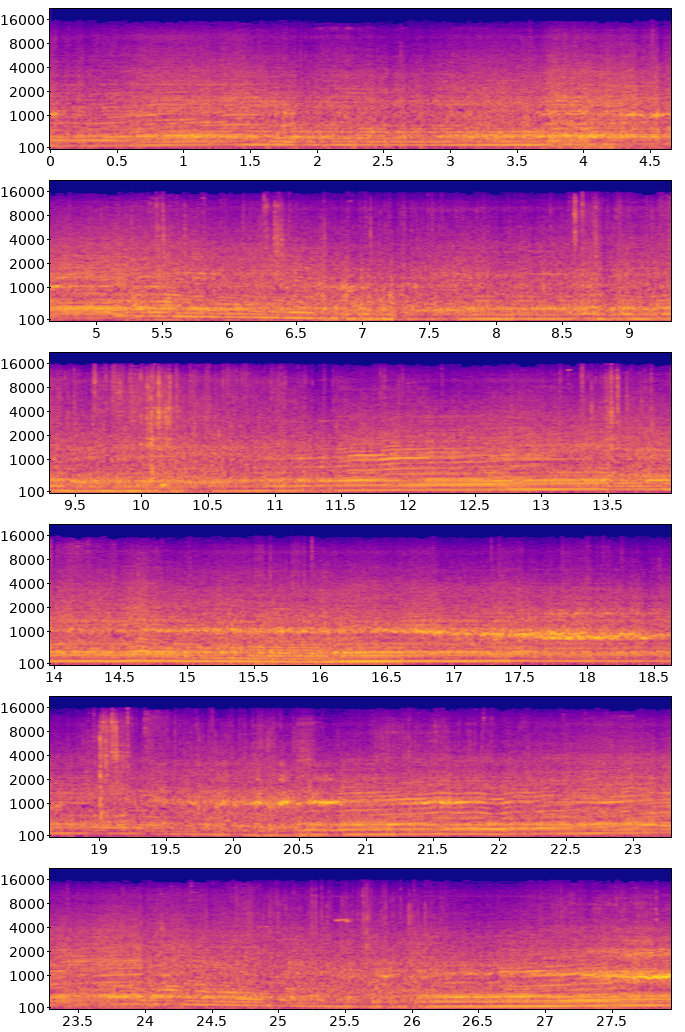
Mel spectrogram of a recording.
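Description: A car engine roars from inside the cabin, its pitch rising and falling as the car speeds up and slows through bends.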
